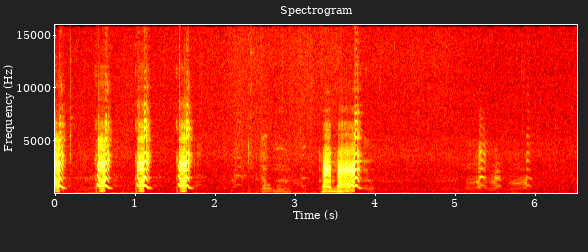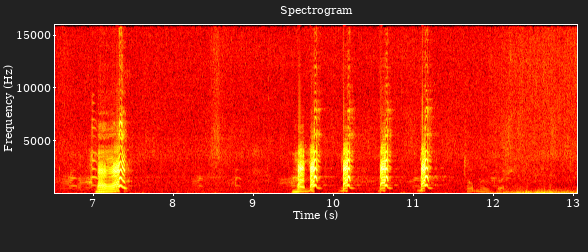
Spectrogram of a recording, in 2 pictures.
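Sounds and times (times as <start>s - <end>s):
geese honking: 0.0s - 4.0s, 5.1s - 7.6s, 8.2s - 12.1s.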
